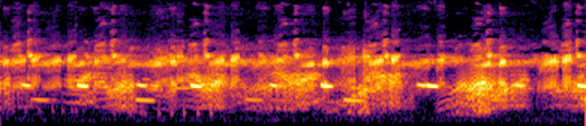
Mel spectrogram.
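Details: Croaking frogs: a steady raspy chorus under repeated short clear notes, a low one and a higher one alternating roughly every second, plus a louder rattling burst near the end.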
